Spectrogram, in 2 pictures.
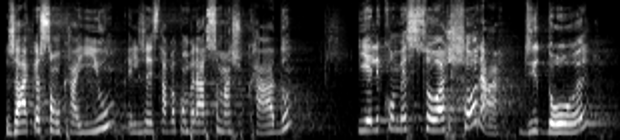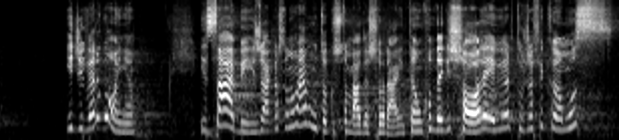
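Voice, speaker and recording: High-voiced Brazilian woman preaching in echoey hall. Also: animated, a little fast. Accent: Brazilian Portuguese. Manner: earnest, asks the congregation direct questions. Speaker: teacher giving a church testimony. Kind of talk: sermon testimony. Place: church hall. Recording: echoey hall with long reverb.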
